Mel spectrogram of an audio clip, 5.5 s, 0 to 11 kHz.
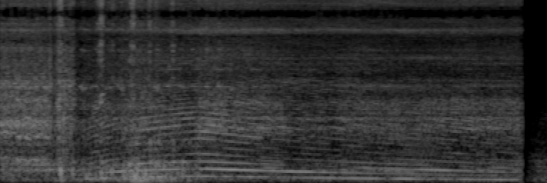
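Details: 1950 Packard barn find, unrun about 40 years, with gas poured into the carburetor: the engine cranks and briefly catches, pitch sagging and fading before it dies. It won't keep running; cause not confirmed.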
